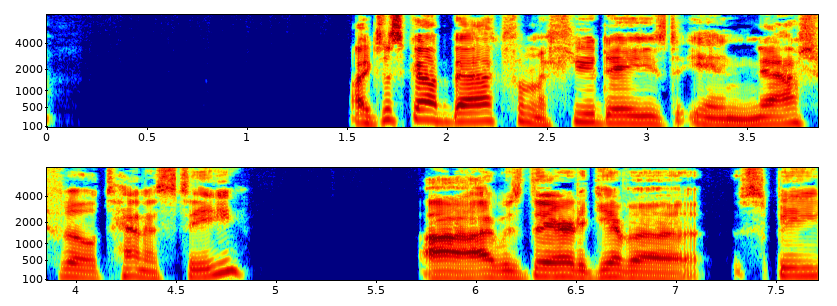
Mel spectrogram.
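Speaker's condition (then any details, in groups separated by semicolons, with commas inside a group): No condition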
